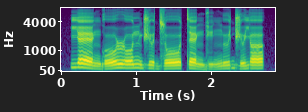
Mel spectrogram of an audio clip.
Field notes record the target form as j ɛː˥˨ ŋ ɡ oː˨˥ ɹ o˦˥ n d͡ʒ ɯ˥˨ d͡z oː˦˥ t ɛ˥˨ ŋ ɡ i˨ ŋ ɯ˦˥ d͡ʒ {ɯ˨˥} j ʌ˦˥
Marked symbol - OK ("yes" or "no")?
yes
